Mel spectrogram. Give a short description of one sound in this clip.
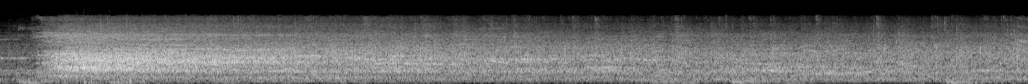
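A crowd cheers loudly in a large echoing hall, then slowly quietens.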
